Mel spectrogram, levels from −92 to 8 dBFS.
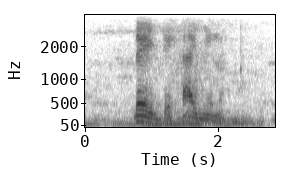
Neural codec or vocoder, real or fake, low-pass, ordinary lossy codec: vocoder, 44.1 kHz, 128 mel bands every 512 samples, BigVGAN v2; fake; 3.6 kHz; Opus, 24 kbps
